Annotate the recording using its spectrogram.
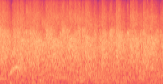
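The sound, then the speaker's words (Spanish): Loud, sustained audience applause fills the whole stretch, a dense wash of many hands clapping at once with steady intensity and no pauses, welcoming two arriving guests on the show Despierta UMH. “Un fuerte aplauso para ellas, que están llegando aquí.”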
